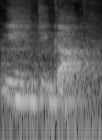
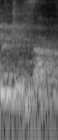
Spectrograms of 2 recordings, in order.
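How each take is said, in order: First: The middle consonant is a hard g sound. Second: The middle consonant is a j sound. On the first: "অনেকে জি কে গয়ের মতো উচ্চারণ করে" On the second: "জি এর মতো উচ্চারণ হয় ইন্টিজার"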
